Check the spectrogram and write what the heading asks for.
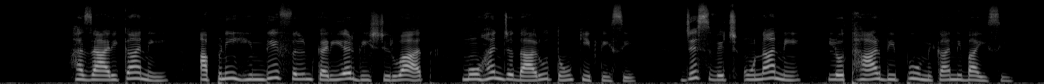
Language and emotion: Punjabi, neutral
